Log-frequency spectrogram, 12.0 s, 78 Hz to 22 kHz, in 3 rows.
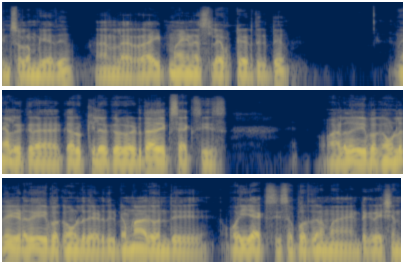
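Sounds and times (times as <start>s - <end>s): man speaking: 0.0s - 3.0s, 3.7s - 6.3s, 7.2s - 12.0s.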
